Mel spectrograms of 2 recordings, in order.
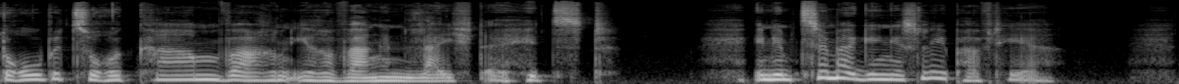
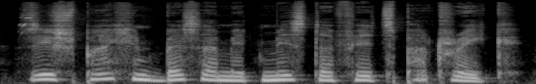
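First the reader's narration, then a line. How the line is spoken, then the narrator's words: Plain. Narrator (German): sagte Mr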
